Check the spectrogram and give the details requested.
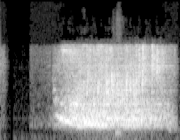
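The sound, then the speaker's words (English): A toilet flushes with a rushing, gurgling whoosh that swells quickly and holds steady for just over a second before cutting off, fairly loud, with no one speaking. “Was that a toilet flush?”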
